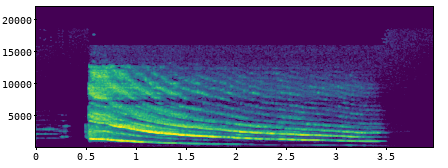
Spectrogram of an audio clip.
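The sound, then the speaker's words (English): A single Swanee whistle (slide whistle) note glides steadily downward in pitch for about three seconds, loud, ending abruptly with no voices around it. “I think it was definitely, I think it was definitely the uh, the Swanee whistle there uh, causing uh, causing the uh, issues here, and um, you know, yeah, uh, it wasn't the axe chopping.”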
